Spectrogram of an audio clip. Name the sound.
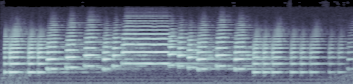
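trumpet playing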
